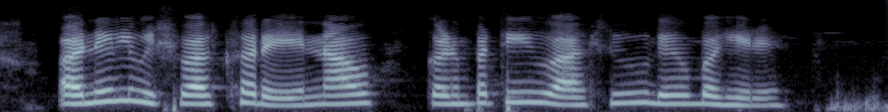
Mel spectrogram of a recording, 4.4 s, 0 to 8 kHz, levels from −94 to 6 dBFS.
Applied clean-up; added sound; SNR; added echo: none; none; none; none.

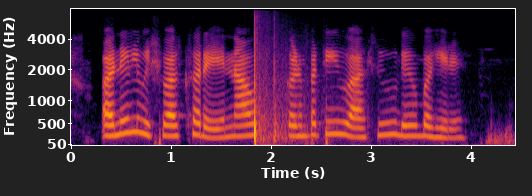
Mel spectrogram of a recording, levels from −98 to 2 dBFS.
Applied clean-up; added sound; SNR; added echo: none; Fireworks; 3 dB; none.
